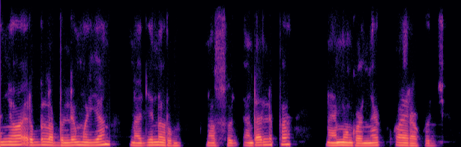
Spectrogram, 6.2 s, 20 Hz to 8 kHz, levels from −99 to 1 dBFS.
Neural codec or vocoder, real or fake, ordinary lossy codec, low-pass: codec, 16 kHz, 6 kbps, DAC; fake; Opus, 32 kbps; 7.2 kHz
